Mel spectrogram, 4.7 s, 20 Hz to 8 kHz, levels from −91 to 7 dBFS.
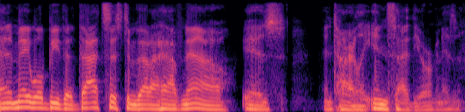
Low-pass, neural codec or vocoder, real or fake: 7.2 kHz; none; real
